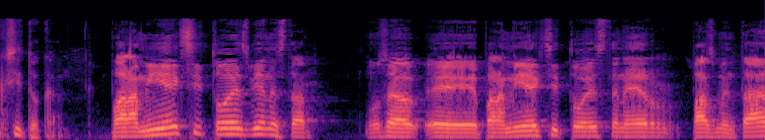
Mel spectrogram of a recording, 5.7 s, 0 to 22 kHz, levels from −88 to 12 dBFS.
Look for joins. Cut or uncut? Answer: uncut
